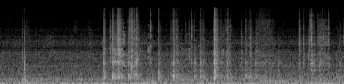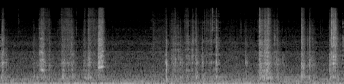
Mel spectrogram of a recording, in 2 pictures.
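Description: Irregular clicks, taps and rubbing from hands working on a car's plastic and vinyl door trim panel as it is lined up, over a steady low hum.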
